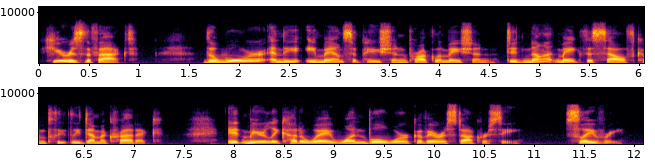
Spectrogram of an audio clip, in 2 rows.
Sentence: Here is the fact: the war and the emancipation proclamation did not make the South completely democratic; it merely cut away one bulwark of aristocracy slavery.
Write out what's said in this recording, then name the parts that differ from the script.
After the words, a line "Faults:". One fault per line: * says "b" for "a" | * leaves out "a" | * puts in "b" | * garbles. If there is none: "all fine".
Here is the fact: the war and the emancipation proclamation did not make the South completely democratic; it merely cut away one bulwark of aristocracy slavery.
Faults:
all fine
